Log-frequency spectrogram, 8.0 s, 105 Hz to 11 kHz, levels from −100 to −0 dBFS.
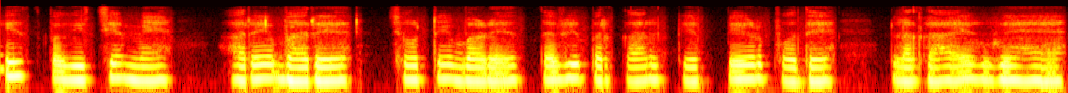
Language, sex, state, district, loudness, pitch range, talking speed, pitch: Hindi, female, Jharkhand, Palamu, -16 LUFS, 195-210 Hz, 110 wpm, 200 Hz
